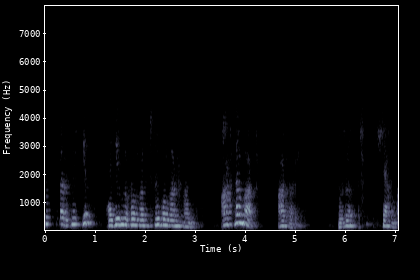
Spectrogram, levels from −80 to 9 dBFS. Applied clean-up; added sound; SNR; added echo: neural mask model DeepFilterNet 3.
